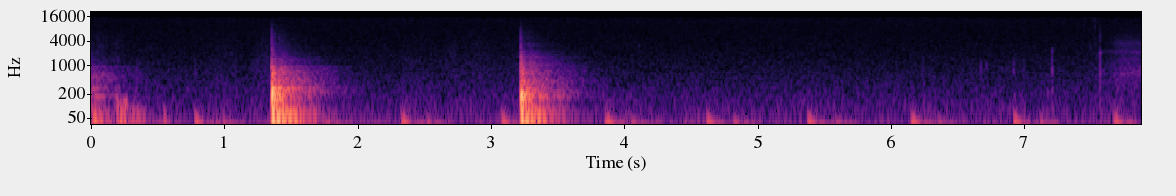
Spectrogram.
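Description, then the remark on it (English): Two heavy, resonant bangs of a father's fist on the wooden door of a temple, spaced about two seconds apart, loud, with quiet in between and no voices. “And the father stood by the door of the temple and banged.”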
